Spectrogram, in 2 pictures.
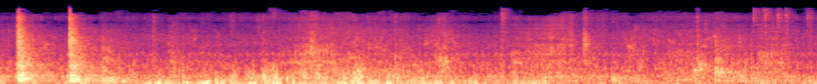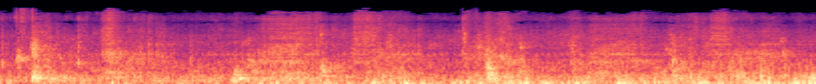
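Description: Wind buffeting the microphone on a small boat at sea, a steady low rumble, with a few sharp clicks and knocks, two close together at the start.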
